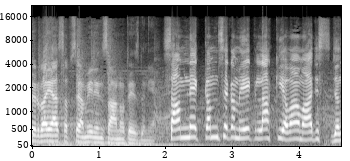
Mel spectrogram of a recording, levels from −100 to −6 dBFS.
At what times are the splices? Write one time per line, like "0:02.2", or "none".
0:01.9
